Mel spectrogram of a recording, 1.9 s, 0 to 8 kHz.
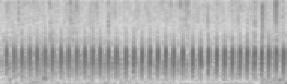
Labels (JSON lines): {"label": "biophony, rattle", "recorder": "SoundTrap 500"}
